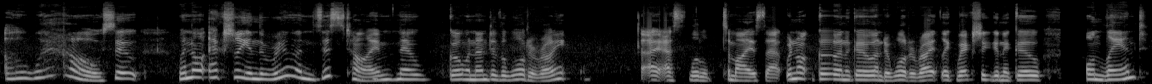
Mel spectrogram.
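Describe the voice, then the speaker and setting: A woman's voice: mid-range voice, moderate pace. A woman playing a tabletop game, talking in a giggly, flustered, rambling way. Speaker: player. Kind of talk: casual tabletop game play.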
